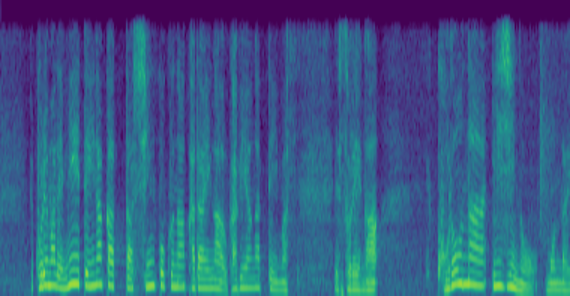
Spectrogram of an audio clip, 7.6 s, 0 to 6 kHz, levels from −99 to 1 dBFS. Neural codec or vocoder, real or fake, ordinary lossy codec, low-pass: vocoder, 44.1 kHz, 128 mel bands, Pupu-Vocoder; fake; none; 5.4 kHz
